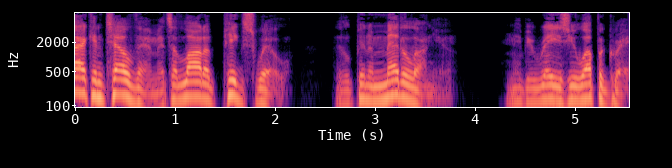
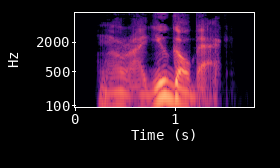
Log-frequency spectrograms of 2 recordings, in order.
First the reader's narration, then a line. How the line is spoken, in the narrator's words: Tolby grunted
